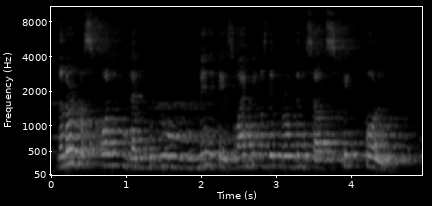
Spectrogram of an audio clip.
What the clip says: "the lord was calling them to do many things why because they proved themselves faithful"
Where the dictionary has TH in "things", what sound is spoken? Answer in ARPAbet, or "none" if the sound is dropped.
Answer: T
